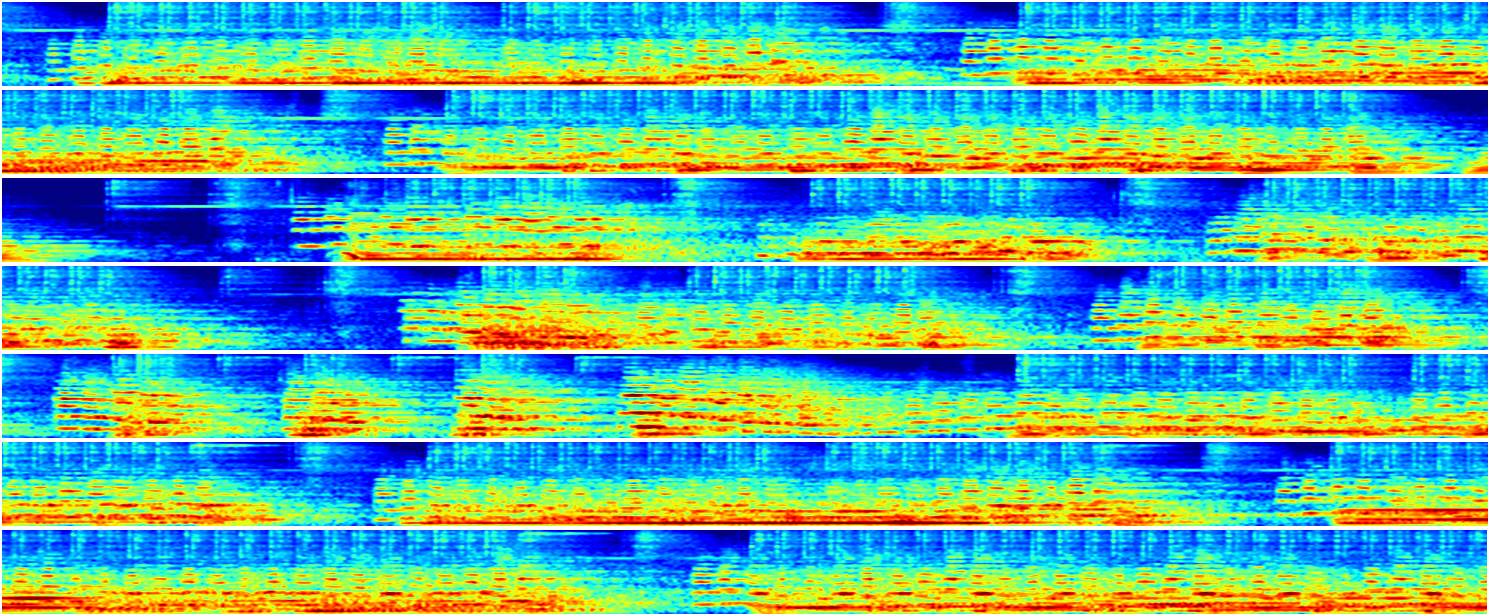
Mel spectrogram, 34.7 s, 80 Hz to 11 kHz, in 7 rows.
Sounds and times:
French horn: 0.0s - 10.1s, 10.9s - 34.6s.

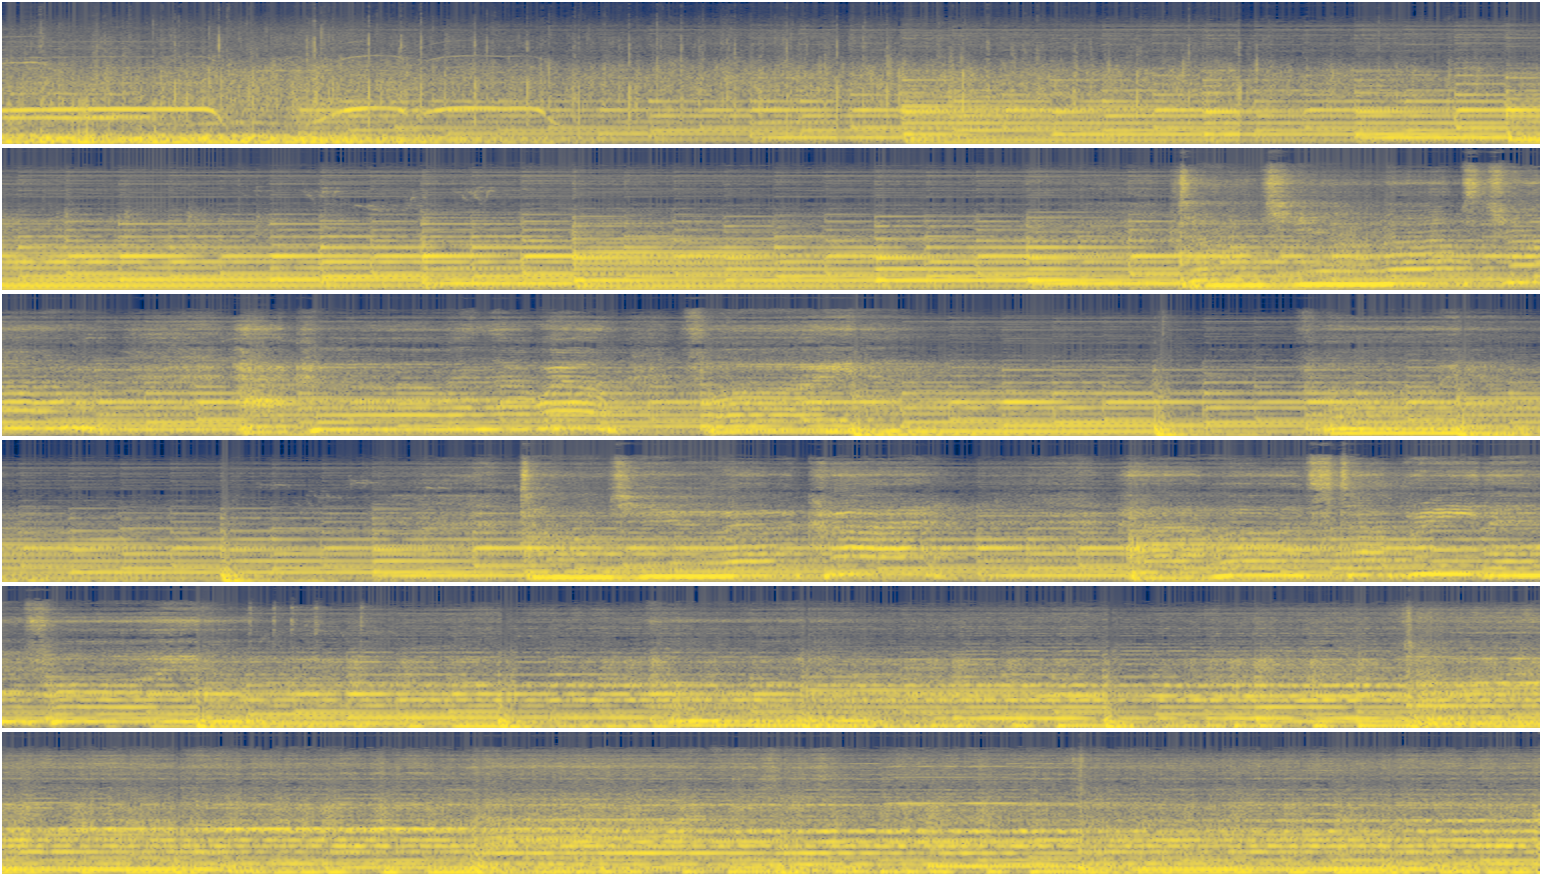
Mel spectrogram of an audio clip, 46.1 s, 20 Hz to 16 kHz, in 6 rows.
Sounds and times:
Inside, large room or hall: 0.0s - 46.1s
Music: 0.0s - 46.1s.

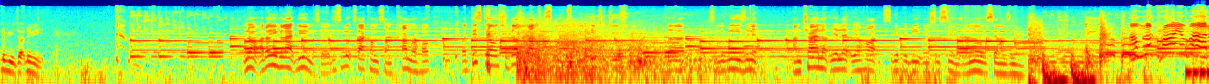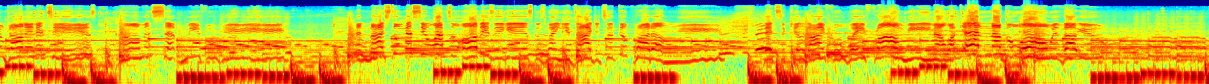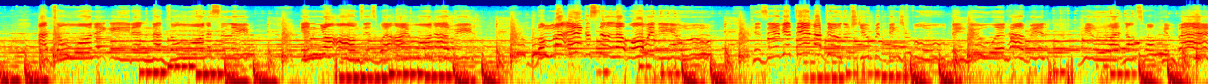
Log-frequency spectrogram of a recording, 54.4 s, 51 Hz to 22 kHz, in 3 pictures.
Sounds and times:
Music: 1.8s - 54.3s.

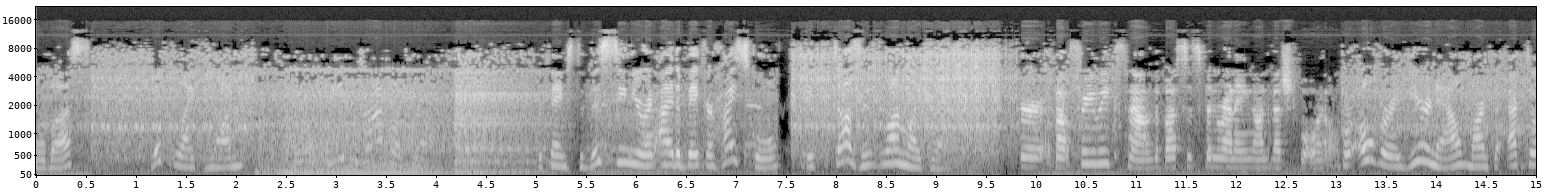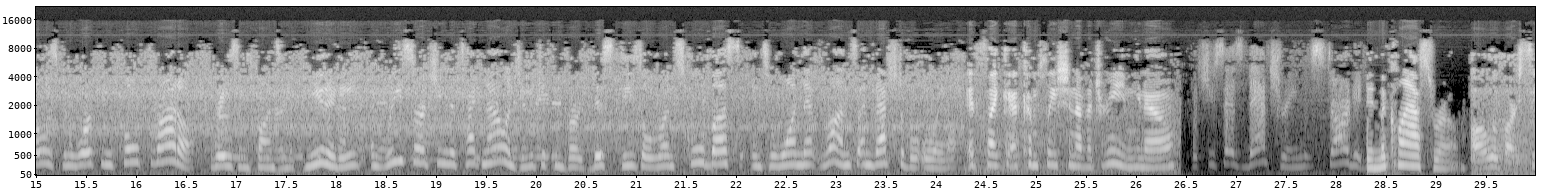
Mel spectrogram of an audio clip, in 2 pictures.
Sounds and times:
Speech: 0.0s - 0.5s, 1.2s - 2.1s, 2.9s - 4.1s, 5.0s - 9.2s, 9.8s - 29.9s
Bus: 0.0s - 12.1s, 13.0s - 26.4s.

